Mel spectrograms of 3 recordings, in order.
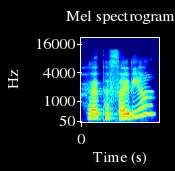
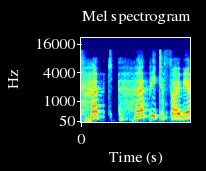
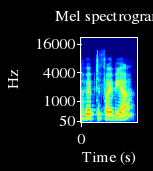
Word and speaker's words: herpetophobia: It is called, I think it's pronounced herpophobia. I remember the herpy bit in it. Or crocodilophobia. I'm not making this up. Let me just consult the judges. Fear of crocodiles. Okay. Sorry, it's herpetophobia or herpetophobia, which is the fear of reptiles.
